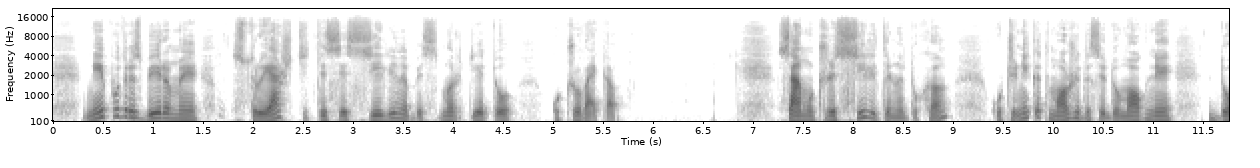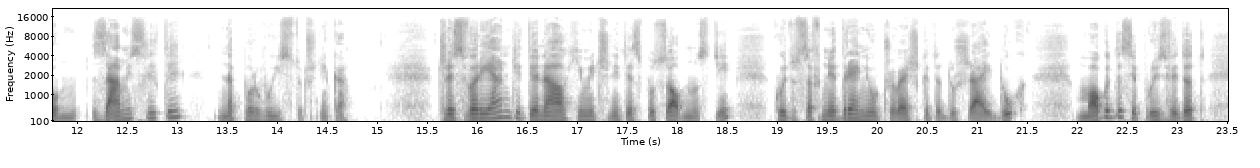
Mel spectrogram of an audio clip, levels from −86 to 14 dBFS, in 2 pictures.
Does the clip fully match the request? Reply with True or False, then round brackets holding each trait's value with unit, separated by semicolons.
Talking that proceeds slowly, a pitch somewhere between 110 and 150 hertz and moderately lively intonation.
True (100 wpm; 140 Hz; 4.4 semitones)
